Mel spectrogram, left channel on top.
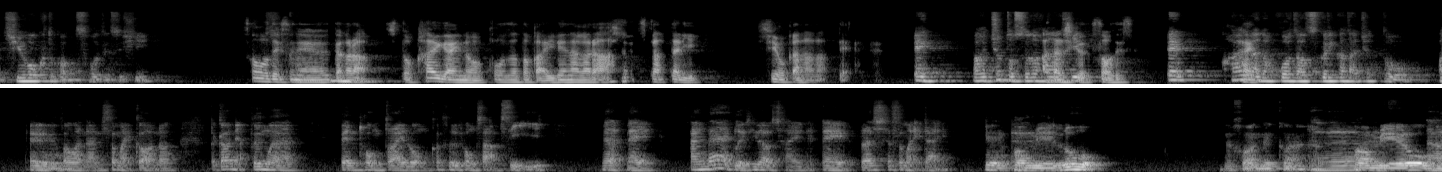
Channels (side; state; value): both; different; correlation 0.00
